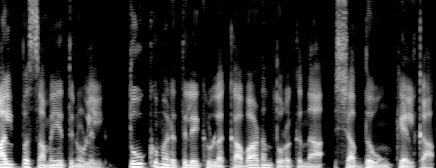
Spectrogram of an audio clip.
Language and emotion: Malayalam, neutral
